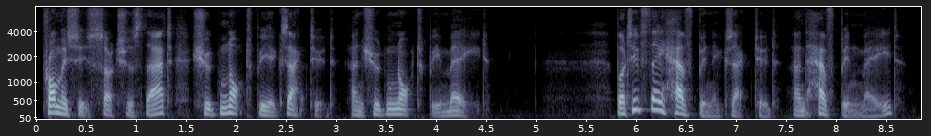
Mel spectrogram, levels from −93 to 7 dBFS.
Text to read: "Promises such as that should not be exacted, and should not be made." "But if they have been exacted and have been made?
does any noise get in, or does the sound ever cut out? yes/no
no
